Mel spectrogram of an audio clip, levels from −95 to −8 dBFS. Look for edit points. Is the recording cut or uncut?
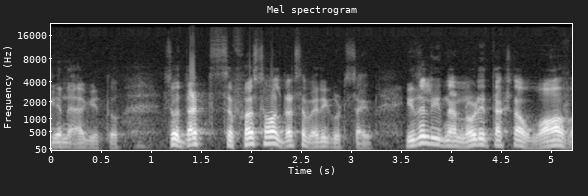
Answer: uncut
